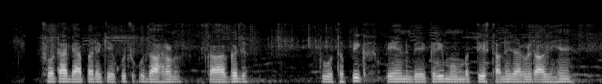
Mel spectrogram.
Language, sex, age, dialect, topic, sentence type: Hindi, male, 25-30, Awadhi Bundeli, banking, statement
